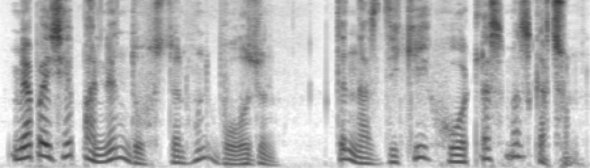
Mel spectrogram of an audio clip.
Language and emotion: Kashmiri, disgusted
